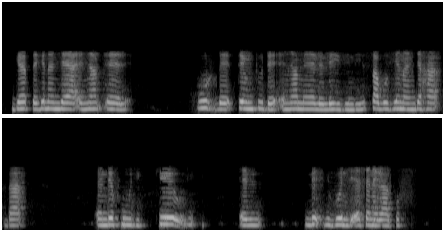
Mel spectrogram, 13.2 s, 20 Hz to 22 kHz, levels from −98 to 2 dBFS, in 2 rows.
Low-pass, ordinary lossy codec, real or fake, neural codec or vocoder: 3.6 kHz; AAC, 16 kbps; real; none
